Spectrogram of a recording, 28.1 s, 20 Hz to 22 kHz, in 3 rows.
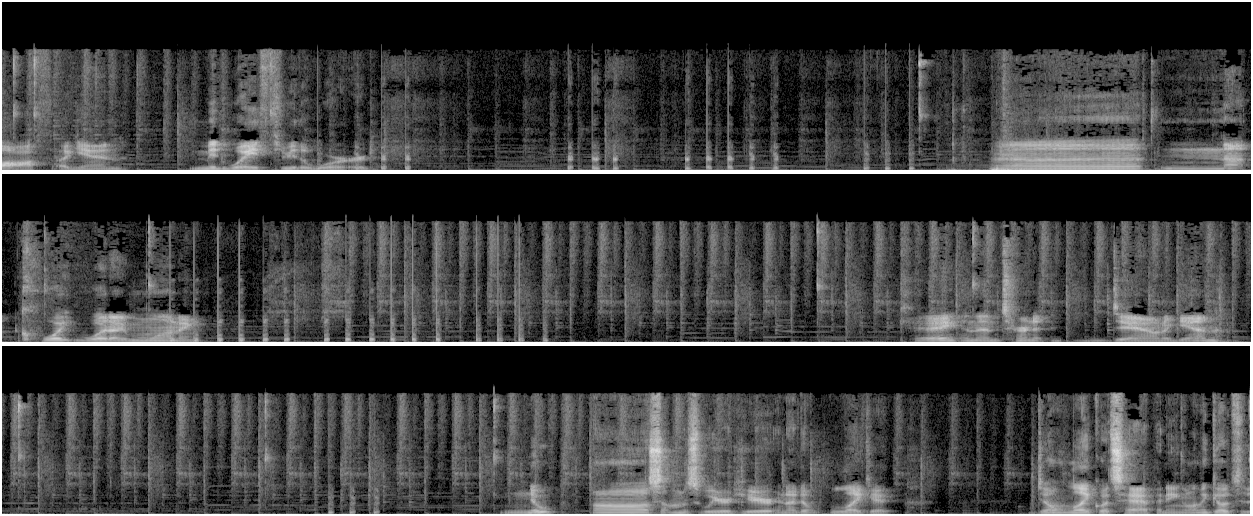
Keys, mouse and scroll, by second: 0.6 click, 2.4-7.2 drag, 7.7-9.0 scroll up 17, 10.6-15.7 drag, 17.0-19.5 drag, 21.2-22.7 drag.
